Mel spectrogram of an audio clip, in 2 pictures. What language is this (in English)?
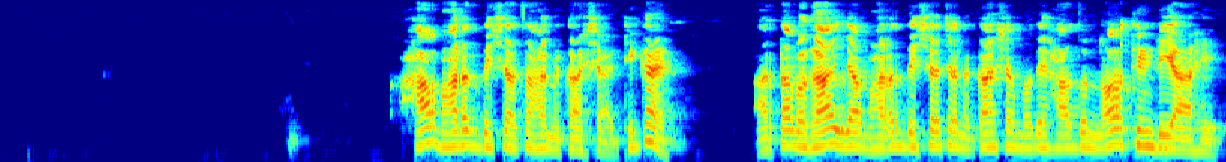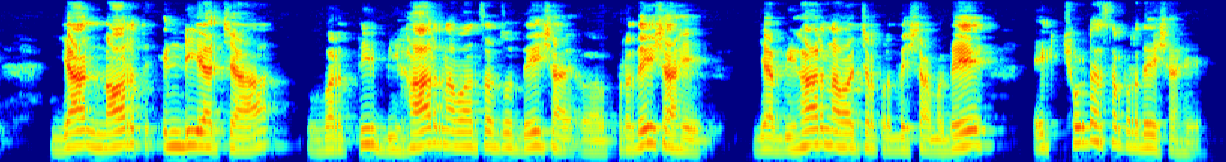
Marathi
